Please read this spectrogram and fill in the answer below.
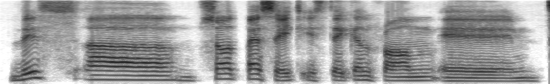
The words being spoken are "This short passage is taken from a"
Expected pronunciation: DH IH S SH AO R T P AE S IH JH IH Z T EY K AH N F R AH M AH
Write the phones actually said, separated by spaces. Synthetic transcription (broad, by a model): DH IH S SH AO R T P AE S IH JH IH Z T EY K AH N F R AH M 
